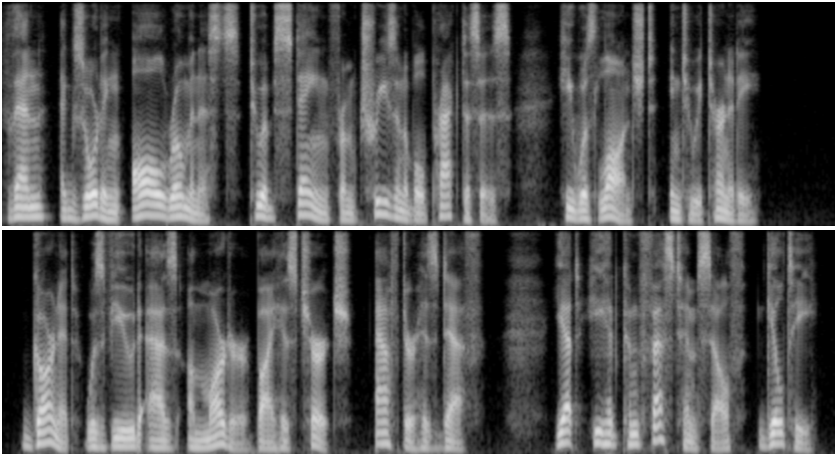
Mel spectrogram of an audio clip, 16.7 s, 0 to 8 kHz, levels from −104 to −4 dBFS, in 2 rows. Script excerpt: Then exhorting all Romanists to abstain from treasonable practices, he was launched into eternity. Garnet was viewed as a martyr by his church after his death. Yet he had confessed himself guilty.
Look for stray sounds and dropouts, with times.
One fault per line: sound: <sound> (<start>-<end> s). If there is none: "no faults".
no faults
